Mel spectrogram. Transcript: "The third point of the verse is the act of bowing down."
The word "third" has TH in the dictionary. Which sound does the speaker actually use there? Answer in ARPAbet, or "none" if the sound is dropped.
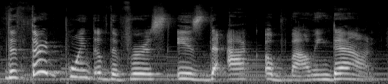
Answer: TH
